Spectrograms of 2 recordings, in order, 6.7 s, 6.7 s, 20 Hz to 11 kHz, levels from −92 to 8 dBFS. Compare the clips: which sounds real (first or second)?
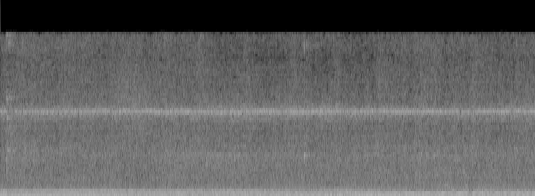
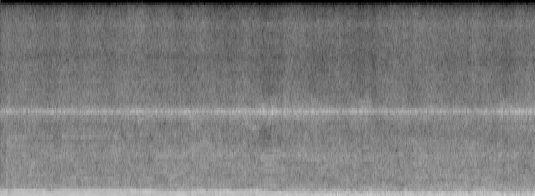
first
